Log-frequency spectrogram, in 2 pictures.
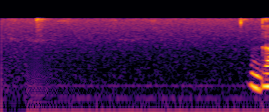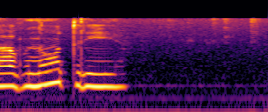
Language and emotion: Russian, neutral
